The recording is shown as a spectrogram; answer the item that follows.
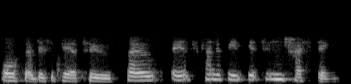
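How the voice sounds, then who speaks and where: A woman's voice: fairly low pitch, animated, a little fast, husky, no echo. A woman in her seventies giving a candid, reflective talk as a guest speaker. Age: 70s. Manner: candid, reflective, laughs easily. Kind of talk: talk on a video call. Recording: dry, phone-like, tinny call audio.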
